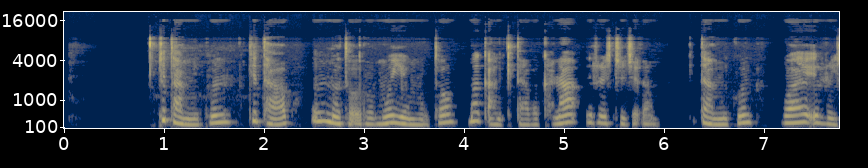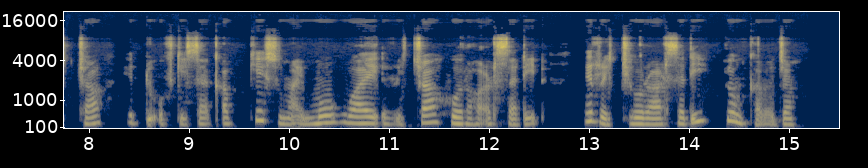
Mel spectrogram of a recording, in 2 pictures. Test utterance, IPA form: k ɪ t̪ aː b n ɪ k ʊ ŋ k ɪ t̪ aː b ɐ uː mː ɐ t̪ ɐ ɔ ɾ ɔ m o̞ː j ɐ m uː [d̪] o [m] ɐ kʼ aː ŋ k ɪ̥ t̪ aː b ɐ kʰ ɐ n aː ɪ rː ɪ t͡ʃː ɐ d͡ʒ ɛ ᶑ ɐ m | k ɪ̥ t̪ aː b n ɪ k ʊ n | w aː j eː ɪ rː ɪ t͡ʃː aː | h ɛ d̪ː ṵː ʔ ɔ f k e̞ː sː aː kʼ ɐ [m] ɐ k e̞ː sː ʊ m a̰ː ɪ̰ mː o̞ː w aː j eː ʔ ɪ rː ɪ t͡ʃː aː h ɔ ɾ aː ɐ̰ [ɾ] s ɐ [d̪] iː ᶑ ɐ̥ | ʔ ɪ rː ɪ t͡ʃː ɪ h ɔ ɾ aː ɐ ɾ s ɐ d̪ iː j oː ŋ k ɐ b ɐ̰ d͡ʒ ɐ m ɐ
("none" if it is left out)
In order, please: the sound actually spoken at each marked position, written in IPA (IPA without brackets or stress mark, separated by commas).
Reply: t̪, m, b, ɾ, d̪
